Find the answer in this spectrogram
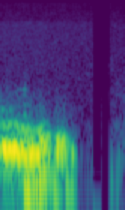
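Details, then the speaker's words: Adult lying on the back during a gentle yoga class with belly softened: a brief low, gurgling stomach rumble, ordinary bowel sounds. "and if you can hear my tummy rumbling but it is rumbling"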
